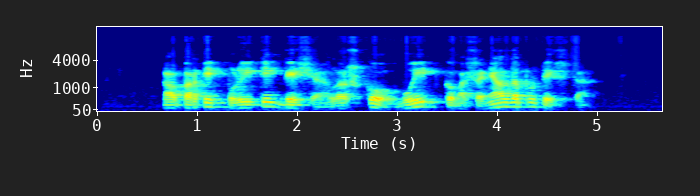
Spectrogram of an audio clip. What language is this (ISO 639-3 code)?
cat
